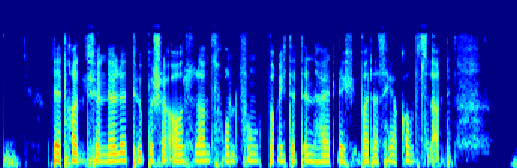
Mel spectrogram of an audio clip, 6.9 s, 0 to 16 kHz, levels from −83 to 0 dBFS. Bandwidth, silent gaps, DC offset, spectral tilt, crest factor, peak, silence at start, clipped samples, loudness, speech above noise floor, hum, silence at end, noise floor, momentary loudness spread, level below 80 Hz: 9.2 kHz; 6.65-6.73 s; under 0.1%; -6 dB/octave; 22 dB; -8 dBFS; 0.05 s; under 0.1%; -29 LUFS; 26 dB; none; 0 s; -55 dBFS; 10 LU; -50 dBFS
